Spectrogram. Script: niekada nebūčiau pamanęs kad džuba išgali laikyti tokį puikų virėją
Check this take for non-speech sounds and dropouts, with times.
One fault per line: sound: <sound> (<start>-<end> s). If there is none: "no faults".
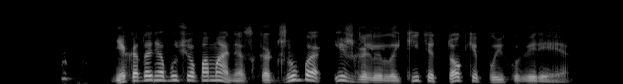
sound: laugh (0.6-0.9 s)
